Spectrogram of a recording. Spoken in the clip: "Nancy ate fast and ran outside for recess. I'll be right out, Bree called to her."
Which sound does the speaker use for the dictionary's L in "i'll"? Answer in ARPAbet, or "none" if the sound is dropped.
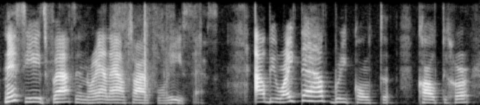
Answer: L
